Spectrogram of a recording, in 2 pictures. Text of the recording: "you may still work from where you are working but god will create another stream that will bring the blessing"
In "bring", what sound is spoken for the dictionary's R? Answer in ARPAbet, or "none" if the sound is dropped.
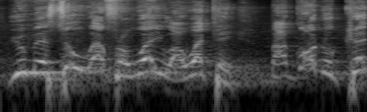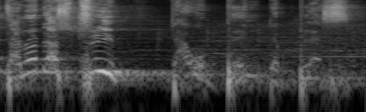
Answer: R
